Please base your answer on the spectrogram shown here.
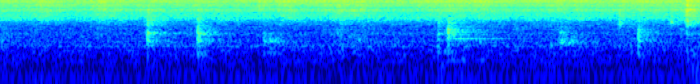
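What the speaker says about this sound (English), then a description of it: "Give that a stir." A spoon stirs garlic through vegan bean chili in a pot, giving soft scraping strokes and light clicks at an irregular pace over a faint, quiet sizzle.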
